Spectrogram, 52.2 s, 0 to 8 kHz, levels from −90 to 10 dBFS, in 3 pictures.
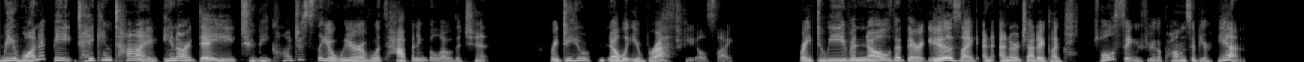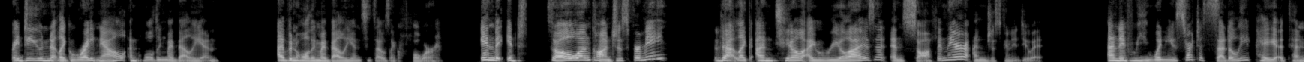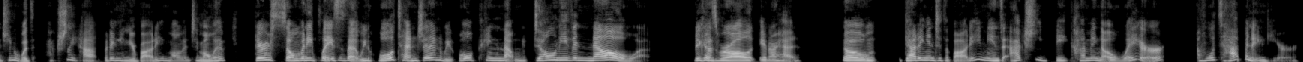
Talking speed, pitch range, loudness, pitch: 170 wpm, 175-245 Hz, -24 LUFS, 210 Hz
